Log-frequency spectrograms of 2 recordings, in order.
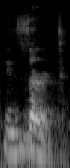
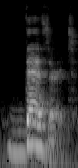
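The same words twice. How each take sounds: First: Dessert com a tônica no sert e o e fechado; stress on second syllable. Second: Desert com a tônica no de e o e aberto; stress on first syllable. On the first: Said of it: "a sílaba tônica é a segunda". (ênfase na segunda sílaba: Dessert) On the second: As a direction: hit the DE of desert. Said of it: "a sílaba tônica é a primeira". (ênfase na primeira sílaba: desert) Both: Shown as a demonstration.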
